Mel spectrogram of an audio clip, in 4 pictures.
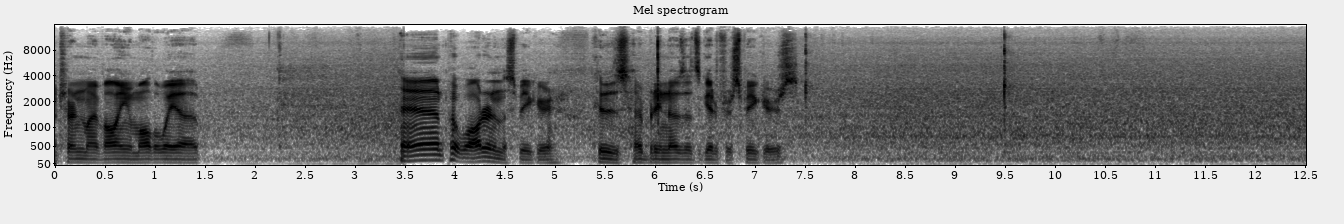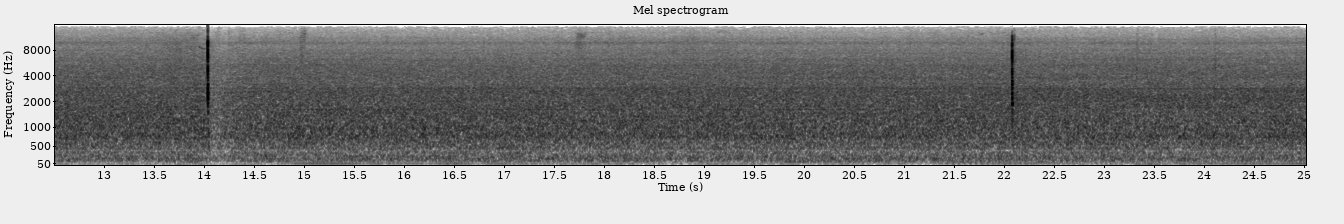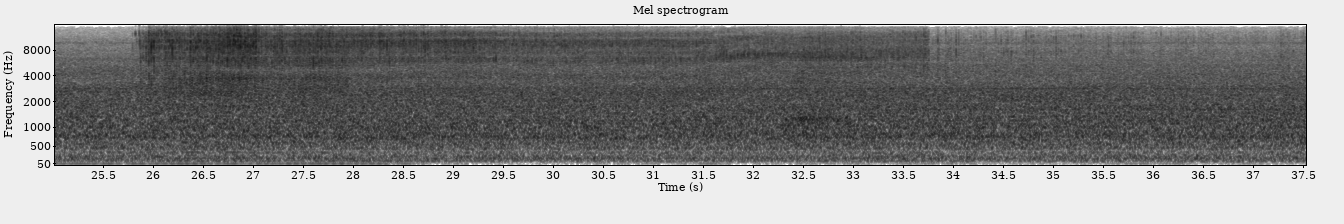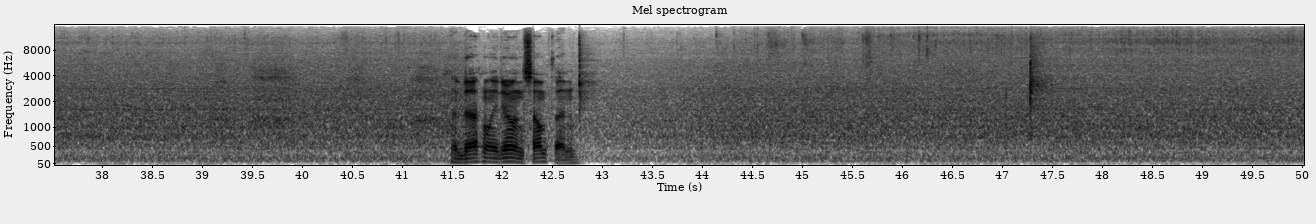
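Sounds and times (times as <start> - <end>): phone speaker buzzy low tone: 25.8 - 34.0, 45.5 - 50.0
sharp clicks: 45.7 - 50.0.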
